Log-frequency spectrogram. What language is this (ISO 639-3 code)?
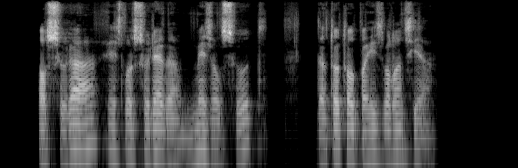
cat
